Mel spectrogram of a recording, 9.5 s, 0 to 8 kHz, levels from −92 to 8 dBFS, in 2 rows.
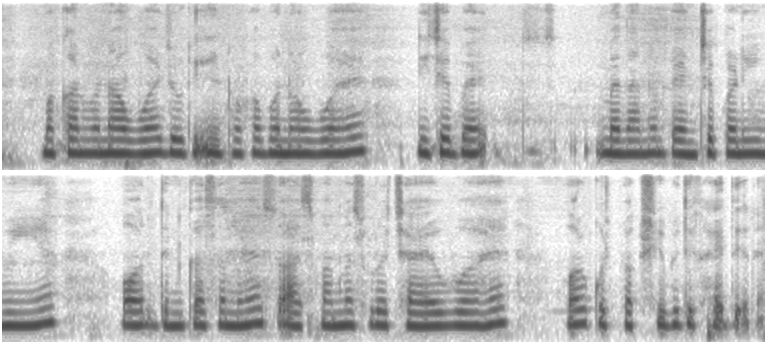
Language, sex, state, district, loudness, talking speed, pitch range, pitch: Hindi, female, Chhattisgarh, Sarguja, -29 LUFS, 240 wpm, 200-215 Hz, 205 Hz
